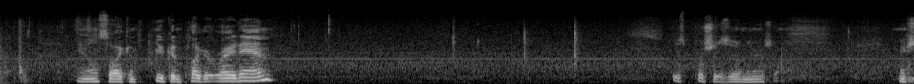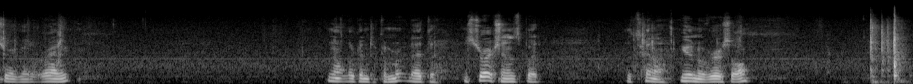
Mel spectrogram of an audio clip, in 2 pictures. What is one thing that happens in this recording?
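Hard plastic parts click and knock together.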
